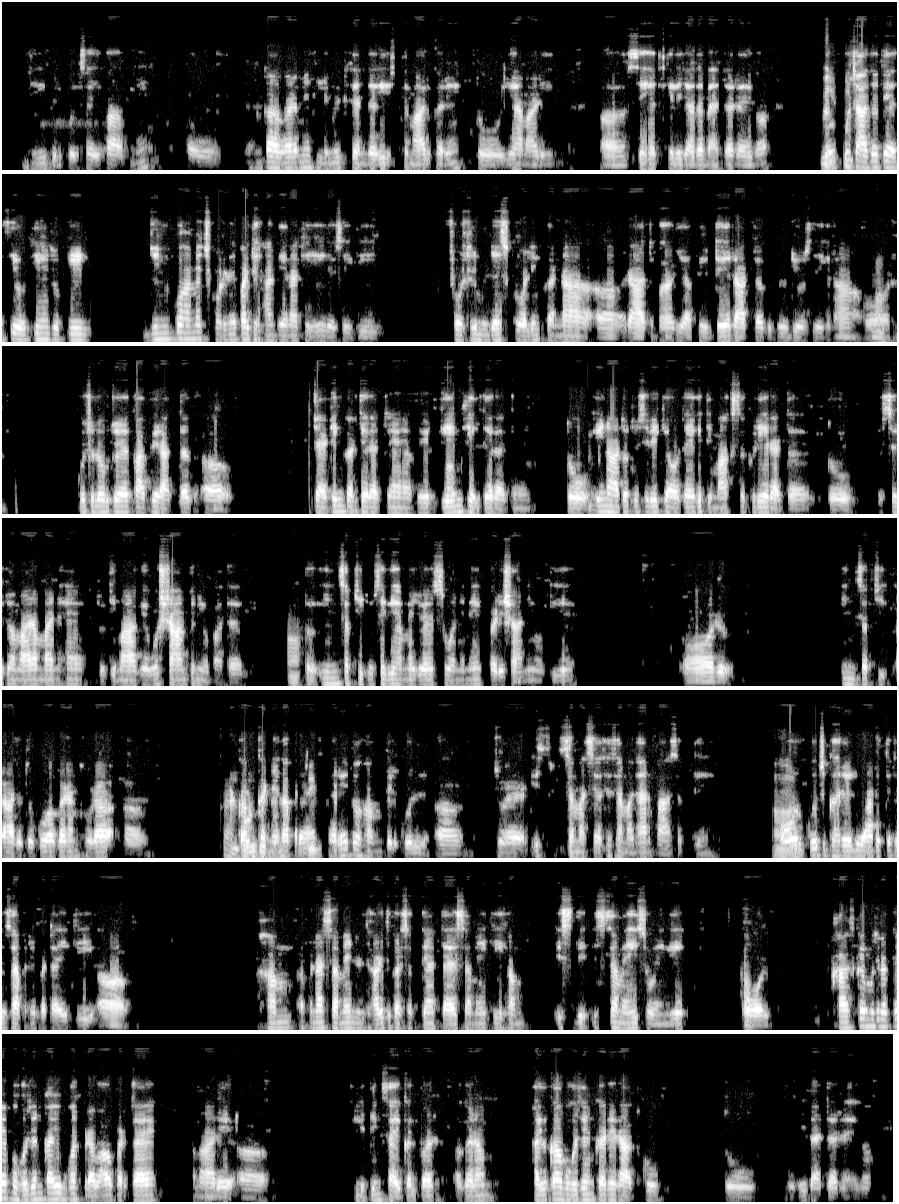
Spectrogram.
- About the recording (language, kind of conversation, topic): Hindi, unstructured, क्या तकनीकी उपकरणों ने आपकी नींद की गुणवत्ता पर असर डाला है?
- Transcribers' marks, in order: static; other background noise; in English: "लिमिट"; tapping; in English: "वीडियोज़"; in English: "चैटिंग"; in English: "गेम"; in English: "कंट्रोल"; distorted speech; in English: "स्लीपिंग साइकिल"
